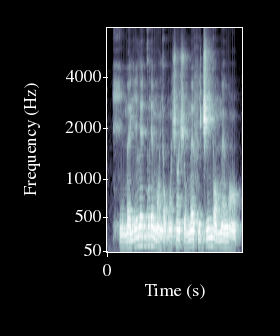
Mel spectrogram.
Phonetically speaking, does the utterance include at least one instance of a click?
no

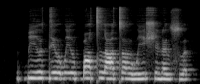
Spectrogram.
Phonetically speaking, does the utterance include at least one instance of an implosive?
yes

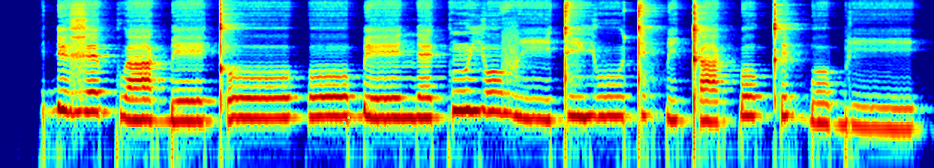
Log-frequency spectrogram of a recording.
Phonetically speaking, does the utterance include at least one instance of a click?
no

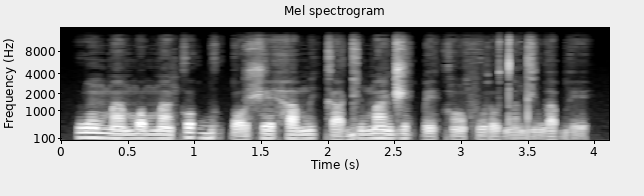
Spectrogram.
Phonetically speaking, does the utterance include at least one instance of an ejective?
no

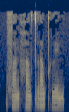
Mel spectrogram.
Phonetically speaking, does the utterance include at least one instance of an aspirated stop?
yes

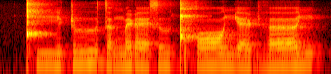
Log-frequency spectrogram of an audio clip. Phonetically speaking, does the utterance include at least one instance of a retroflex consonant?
yes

